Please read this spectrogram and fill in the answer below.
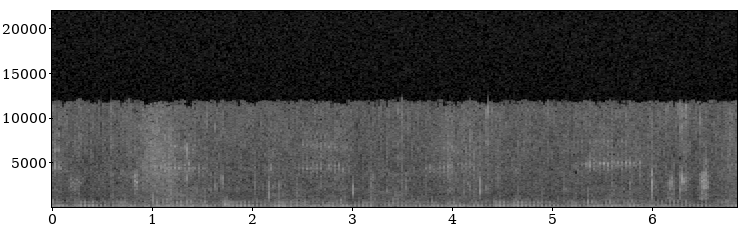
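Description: Kitten purring softly and steadily, with a few light clicks over it.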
